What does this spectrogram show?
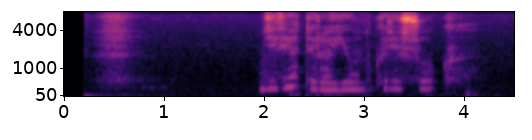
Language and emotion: Russian, sad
